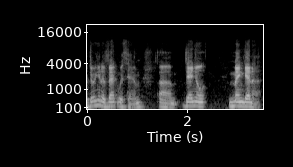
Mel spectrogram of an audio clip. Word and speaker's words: Daniel Mangena: For those of you who don't know Dan, we're doing an event with him, Daniel Mangena, right? Yes. That's how I pronounce it.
